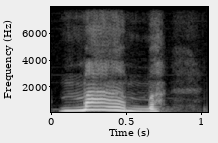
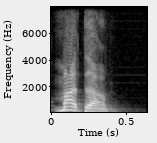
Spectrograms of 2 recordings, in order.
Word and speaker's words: ma'am: We say, you pronounce it ma'am. Not as in, you pronounce it like you're saying jam. Not madam. You say ma'am.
